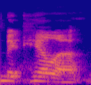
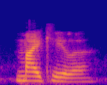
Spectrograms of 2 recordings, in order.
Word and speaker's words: Micaela: I always thought it was Michaela. How do you say it? Micaela.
